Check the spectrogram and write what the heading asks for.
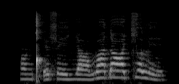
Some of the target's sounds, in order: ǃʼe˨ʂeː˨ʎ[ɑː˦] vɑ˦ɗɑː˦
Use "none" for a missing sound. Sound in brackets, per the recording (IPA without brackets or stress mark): ɑː˨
